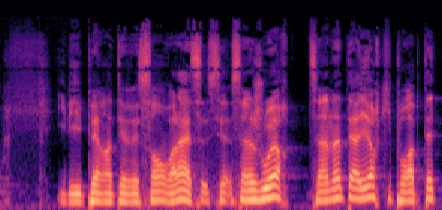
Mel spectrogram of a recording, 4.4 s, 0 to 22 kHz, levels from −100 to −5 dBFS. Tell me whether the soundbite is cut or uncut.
uncut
